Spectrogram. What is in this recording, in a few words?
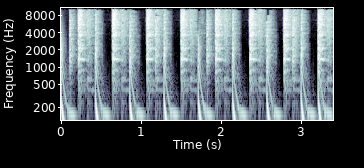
140 bpm disco, drum loop; 131 to 140 bpm; samples-ghost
